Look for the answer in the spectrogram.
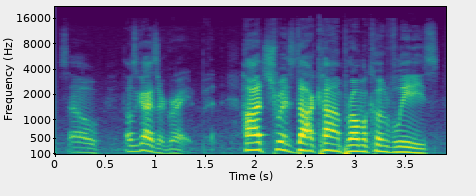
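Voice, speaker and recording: A man with a slightly high, very lively voice hosts a casual comedy commentary show. He rants sarcastically, with big swings in intonation. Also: measured pace, no echo. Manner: animated, sarcastic ranting. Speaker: podcast host.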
